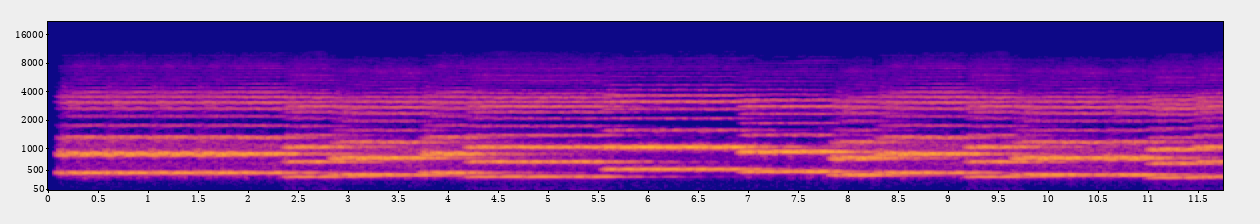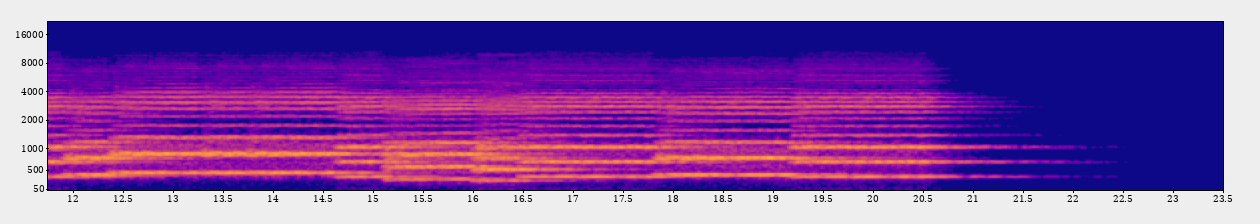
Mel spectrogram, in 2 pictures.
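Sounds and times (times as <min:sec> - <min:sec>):
soprano singing: 0:00.1 - 0:20.8.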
